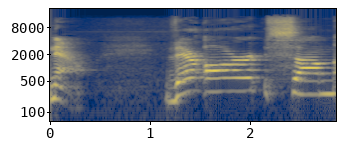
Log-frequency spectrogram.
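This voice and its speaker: A woman projects a raised voice at a high pitch with a bright, sharp tone. Her intonation stays fairly even. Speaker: vlogger. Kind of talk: personal vlog talk to camera.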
